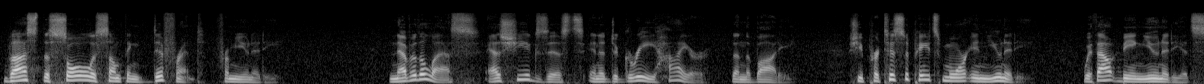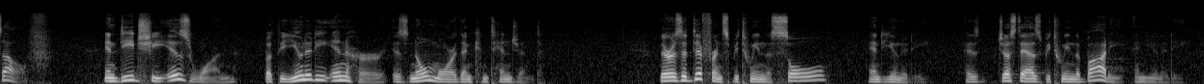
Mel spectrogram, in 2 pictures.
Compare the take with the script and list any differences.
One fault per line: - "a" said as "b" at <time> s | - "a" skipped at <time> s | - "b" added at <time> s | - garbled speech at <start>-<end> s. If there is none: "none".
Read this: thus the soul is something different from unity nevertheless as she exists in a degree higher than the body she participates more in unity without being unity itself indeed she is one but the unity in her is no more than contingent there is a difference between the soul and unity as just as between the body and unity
none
